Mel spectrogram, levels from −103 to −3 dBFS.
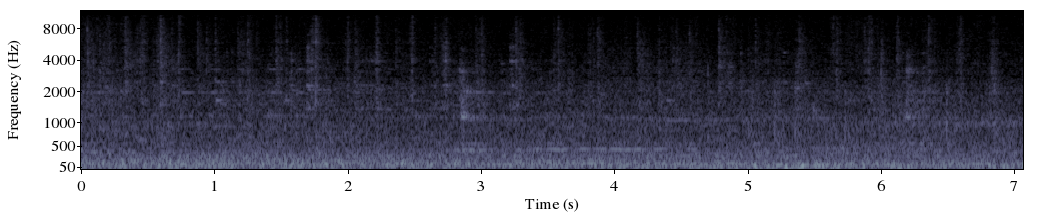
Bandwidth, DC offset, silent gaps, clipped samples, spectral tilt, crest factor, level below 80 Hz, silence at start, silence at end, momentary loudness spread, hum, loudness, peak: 11 kHz; under 0.1%; none; under 0.1%; -6.5 dB/octave; 14 dB; -62 dBFS; 0 s; 0 s; 2 LU; none; -57 LUFS; -42 dBFS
